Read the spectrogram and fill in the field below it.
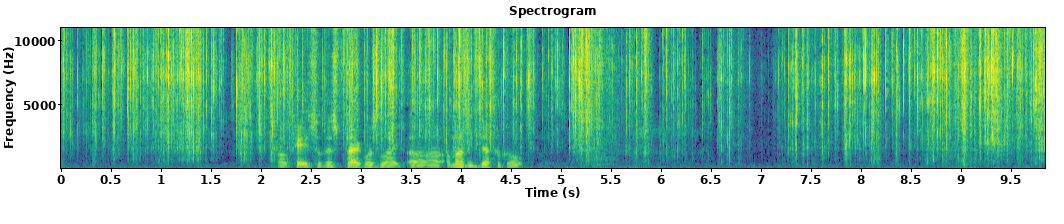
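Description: Plastic wrapping crinkles and rustles as hands tear open a pack of cards.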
